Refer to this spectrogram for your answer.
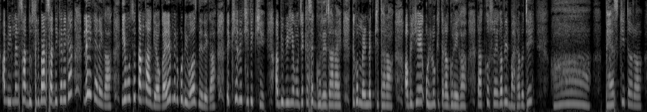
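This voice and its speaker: Woman reading as a shrill, theatrical young man, quick to scold and mock. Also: natural voice. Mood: indignant. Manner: scolding, teasing, exaggerated complaints. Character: sassy dramatic young man, quick-tempered. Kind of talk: storybook voice acting.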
